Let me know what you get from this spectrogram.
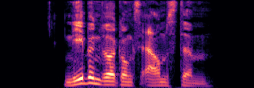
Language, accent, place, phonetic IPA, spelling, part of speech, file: German, Germany, Berlin, [ˈneːbn̩vɪʁkʊŋsˌʔɛʁmstəm], nebenwirkungsärmstem, adjective, De-nebenwirkungsärmstem.ogg
- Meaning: strong dative masculine/neuter singular superlative degree of nebenwirkungsarm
